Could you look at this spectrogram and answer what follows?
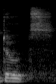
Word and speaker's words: Deutz: mean a lot of people say dudes whatever i'm not french um but i believe it's pronounced dudes i'm probably completely wrong and i'm gonna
